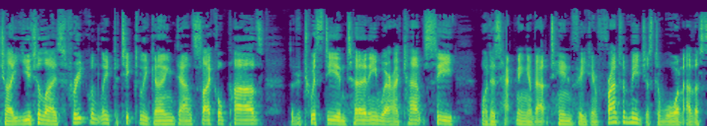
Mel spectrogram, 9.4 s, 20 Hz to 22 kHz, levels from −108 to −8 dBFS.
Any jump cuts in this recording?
no; 0 cuts

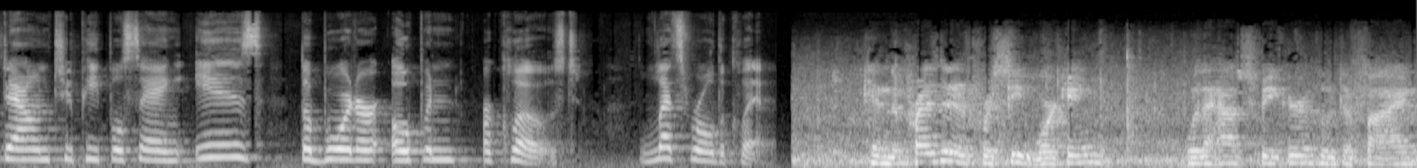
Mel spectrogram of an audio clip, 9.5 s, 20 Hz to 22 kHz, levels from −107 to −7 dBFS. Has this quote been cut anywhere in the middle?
yes; 1 cut; at 3.9 s

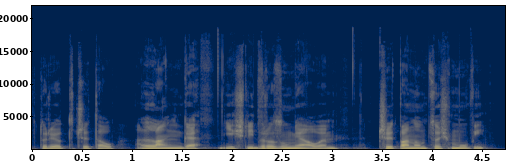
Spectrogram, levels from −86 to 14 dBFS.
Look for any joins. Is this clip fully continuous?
no; 3 cuts; at 1.0 s, 2.3 s, 3.6 s

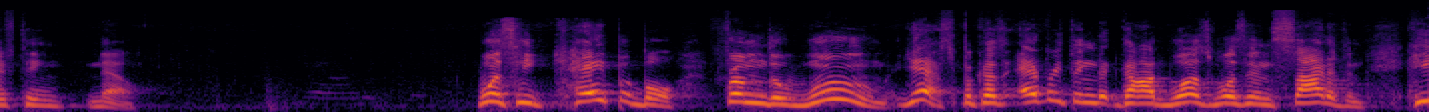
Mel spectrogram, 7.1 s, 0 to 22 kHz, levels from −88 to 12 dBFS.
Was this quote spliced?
no; 0 cuts

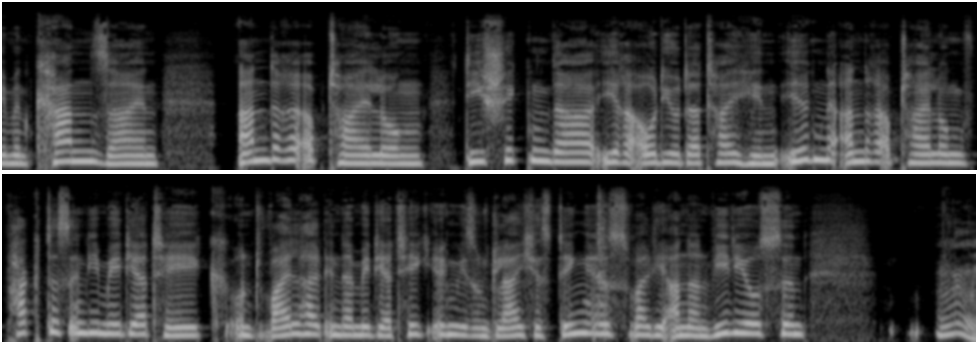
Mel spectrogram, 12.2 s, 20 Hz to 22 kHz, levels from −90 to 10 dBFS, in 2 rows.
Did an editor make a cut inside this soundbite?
no; 0 cuts

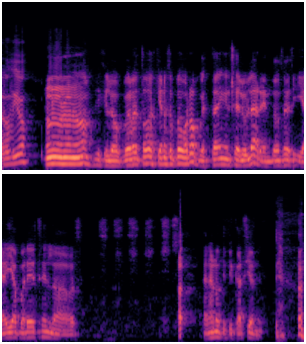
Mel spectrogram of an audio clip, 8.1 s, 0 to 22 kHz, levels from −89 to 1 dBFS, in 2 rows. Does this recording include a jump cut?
yes; 2 cuts; at 3.9 s, 6.3 s

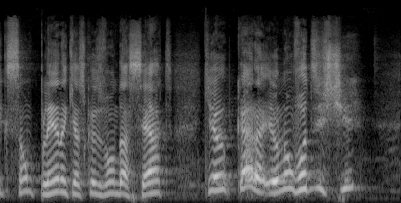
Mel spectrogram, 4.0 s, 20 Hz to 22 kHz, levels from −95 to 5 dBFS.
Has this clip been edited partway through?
no; 0 cuts

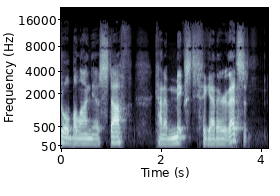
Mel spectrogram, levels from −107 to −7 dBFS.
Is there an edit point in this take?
no; 0 cuts

